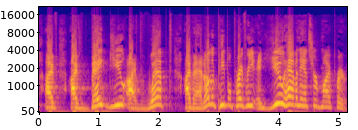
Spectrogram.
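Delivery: exasperated believer railing; frustrated outburst. Retold or imitated. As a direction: vent years of unanswered prayer. Voicing frustrated believer at God.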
